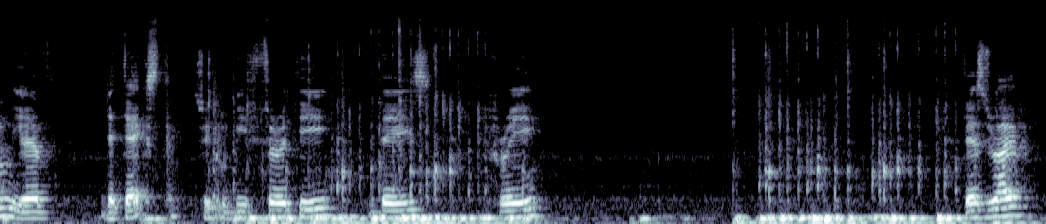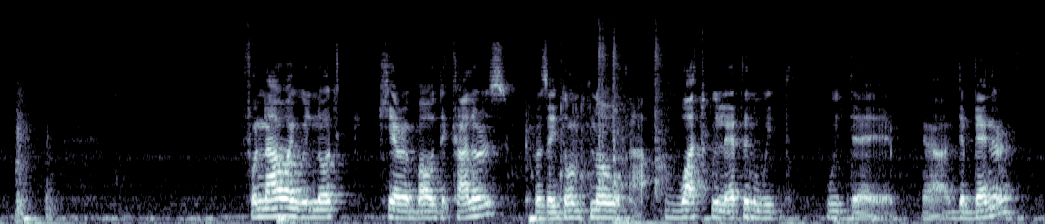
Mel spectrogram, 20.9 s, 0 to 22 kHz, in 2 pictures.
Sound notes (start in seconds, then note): 7.4 keyboard clacking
